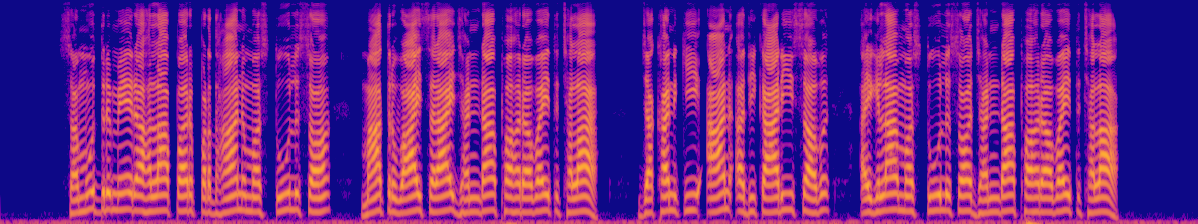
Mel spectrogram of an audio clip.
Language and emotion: Maithili, neutral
